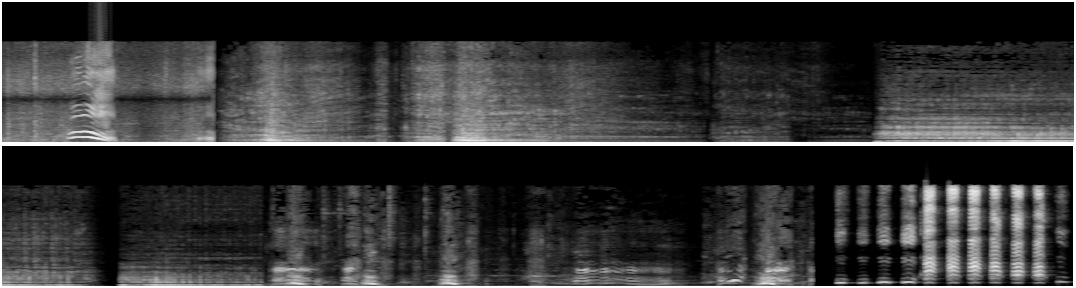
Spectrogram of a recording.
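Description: A string of different animal calls cut one after another: short calls that rise and fall in pitch at the start, then growls and a long low bellow from a bison around the middle, then mixed calls and a fast run of repeated short cries near the end.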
